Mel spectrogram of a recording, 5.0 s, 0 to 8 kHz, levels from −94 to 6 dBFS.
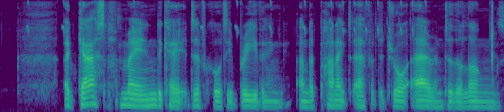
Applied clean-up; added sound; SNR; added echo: none; Mechanisms; 19 dB; none.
